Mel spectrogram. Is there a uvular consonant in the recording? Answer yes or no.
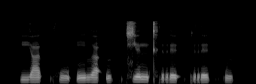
no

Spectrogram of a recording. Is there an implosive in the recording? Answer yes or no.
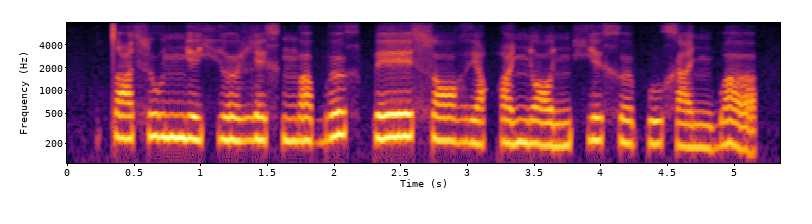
no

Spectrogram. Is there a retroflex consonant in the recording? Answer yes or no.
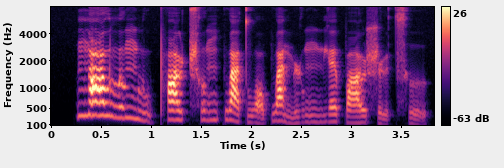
yes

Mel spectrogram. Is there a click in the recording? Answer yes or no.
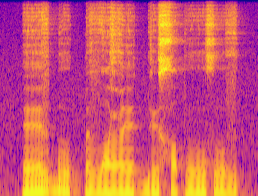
no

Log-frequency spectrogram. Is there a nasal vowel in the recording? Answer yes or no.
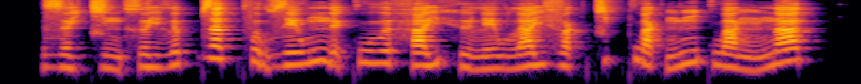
no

